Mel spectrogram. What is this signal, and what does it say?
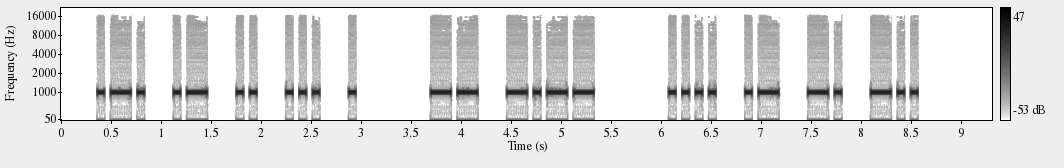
Morse code, heard as a keyed tone, about 18 wpm, spaced as for 15 wpm, 1000 Hz. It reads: RAISE MY HAND
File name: qotdfiles / 15wpm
